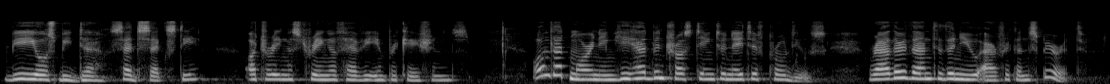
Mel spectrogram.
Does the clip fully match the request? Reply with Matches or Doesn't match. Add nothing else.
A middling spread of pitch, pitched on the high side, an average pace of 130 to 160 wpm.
Matches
